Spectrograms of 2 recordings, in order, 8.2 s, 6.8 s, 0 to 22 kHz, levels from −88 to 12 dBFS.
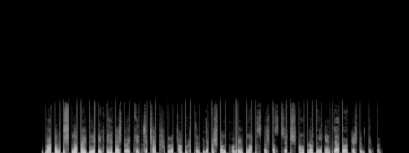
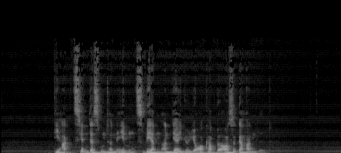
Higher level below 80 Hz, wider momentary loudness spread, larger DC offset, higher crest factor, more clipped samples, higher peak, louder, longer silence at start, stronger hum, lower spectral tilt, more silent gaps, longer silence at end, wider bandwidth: first, -44 dBFS vs -66 dBFS; first, 10 LU vs 6 LU; neither; about the same, 18 dB vs 18 dB; neither; first, -2 dBFS vs -14 dBFS; first, -19 LUFS vs -32 LUFS; second, 0.9 s vs 1.1 s; neither; first, -8.5 dB/octave vs -5.5 dB/octave; first, 7.15-7.19 s vs none; second, 0.6 s vs 1.5 s; second, 7.4 kHz vs 16 kHz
